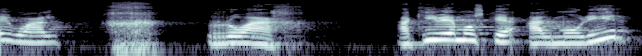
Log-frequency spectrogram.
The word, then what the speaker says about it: ruach: versículo 29 y exhaló Isaac Qué cosa el ruaj que se escribe r u a c h ruach en el hebreo y y se pronuncia igual raj Aquí vemos que al morir dos personas diferentes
